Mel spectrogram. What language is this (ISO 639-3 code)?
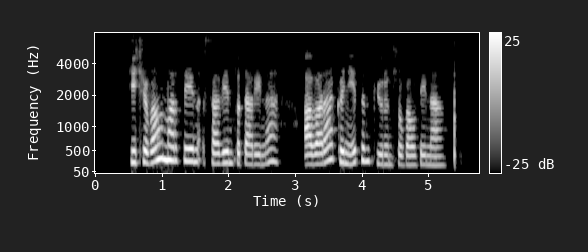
chm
